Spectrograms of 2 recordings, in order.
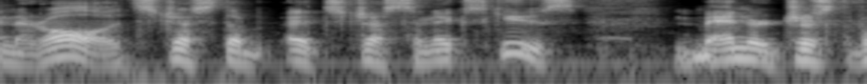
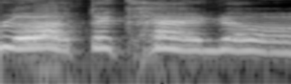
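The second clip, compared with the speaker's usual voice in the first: acted very high, loud, shrill, unhinged crazed yell; 13 semitones higher, 6 dB louder than usual. Recounting a story where a man yells at a woman, retelling a man yelling. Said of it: "and he's like yelling at her".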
